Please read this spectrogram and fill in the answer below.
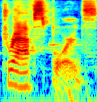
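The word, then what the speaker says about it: draughtsboards: But you're right, drafts boards is technically how it's supposed to be pronounced which is ridiculous and how English is crazy.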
